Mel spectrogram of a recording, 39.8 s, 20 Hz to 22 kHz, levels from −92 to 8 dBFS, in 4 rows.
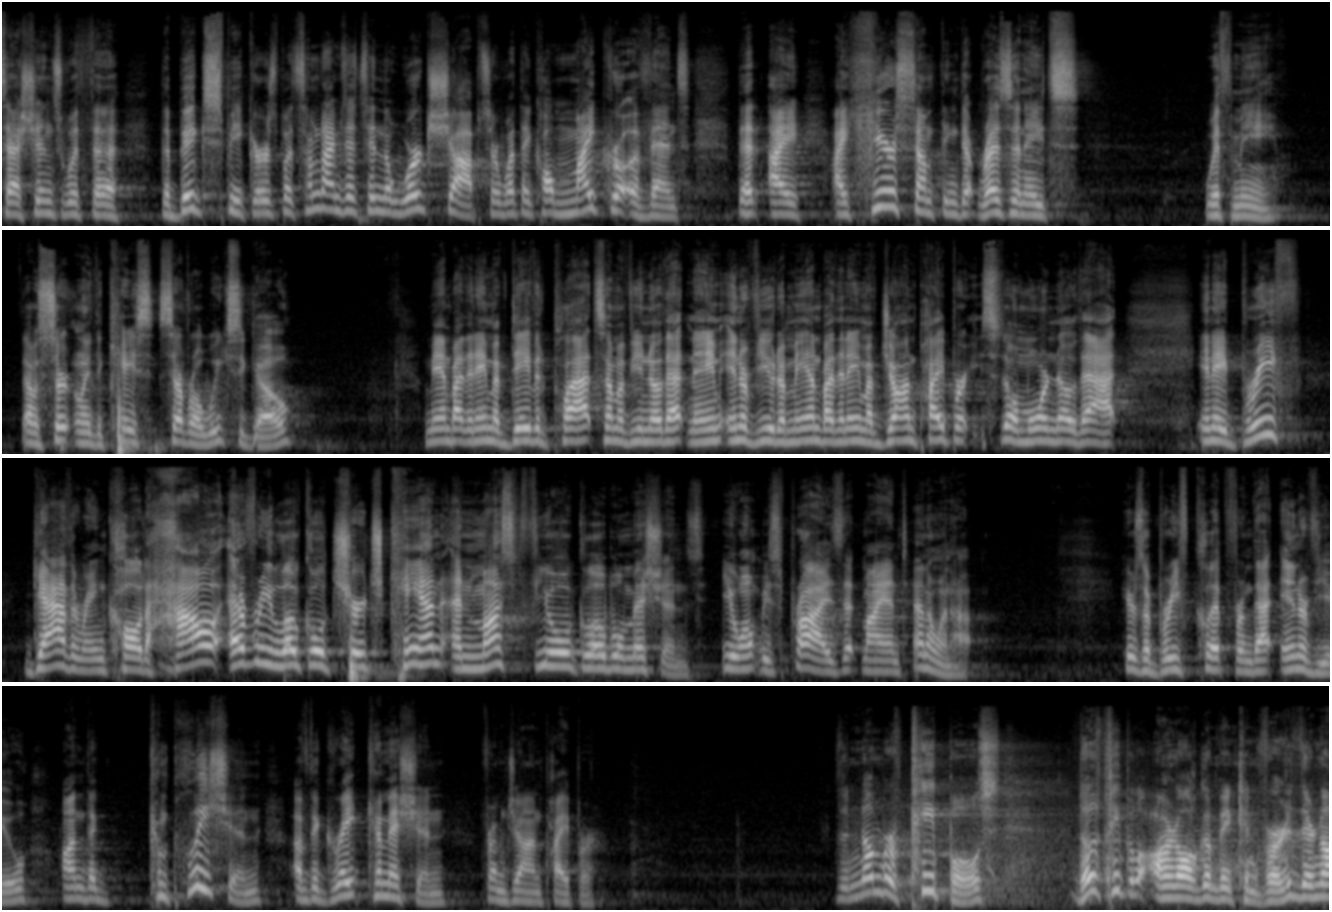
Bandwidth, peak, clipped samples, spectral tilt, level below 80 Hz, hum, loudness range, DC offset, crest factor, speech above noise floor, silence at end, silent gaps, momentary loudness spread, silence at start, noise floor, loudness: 19 kHz; -2 dBFS; under 0.1%; -3 dB/octave; -64 dBFS; none; 8 LU; under 0.1%; 24 dB; 46 dB; 0 s; none; 14 LU; 0 s; -71 dBFS; -25 LUFS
